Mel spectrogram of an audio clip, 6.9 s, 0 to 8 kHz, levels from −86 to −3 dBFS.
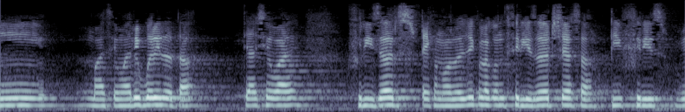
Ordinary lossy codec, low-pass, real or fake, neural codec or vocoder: MP3, 32 kbps; 7.2 kHz; real; none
